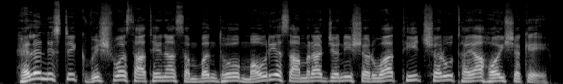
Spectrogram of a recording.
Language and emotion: Gujarati, neutral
